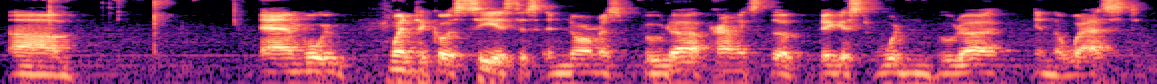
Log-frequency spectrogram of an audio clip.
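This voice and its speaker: A man's voice: sits low, little pitch movement, normal speed, fairly bright tone. A young man telling a story in a rambling, profane way, with many restarts and fillers. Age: young adult. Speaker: vlogger. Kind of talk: casual storytelling rant. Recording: echoey room with faint ambient noise.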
